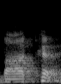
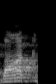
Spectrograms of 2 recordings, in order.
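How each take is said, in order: First: The final consonant is followed by a short vowel. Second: The word ends on a bare final consonant. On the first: The speaker calls it right. "Sindhi का उसूल है आखिरी हर्फ पर हरकत आएगी।" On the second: The speaker calls it wrong. "बाक नहीं।"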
